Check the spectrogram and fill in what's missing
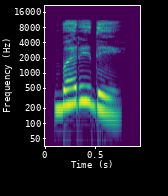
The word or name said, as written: ಬಾರೂದು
